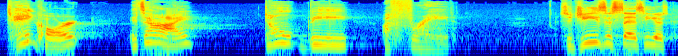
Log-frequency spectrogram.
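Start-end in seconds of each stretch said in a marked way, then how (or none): 0.1-4.5 gentle reassurance. A narrator's reading. Jesus calms frightened disciples.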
